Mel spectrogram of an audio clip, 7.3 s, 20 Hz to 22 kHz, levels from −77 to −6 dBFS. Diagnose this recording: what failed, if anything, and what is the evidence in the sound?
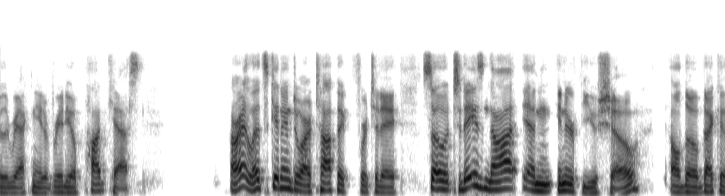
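Nothing here failed; the speech comes through the AMR wideband (HD Voice) link with nothing wrong to point to, and whatever that codec leaves behind is faint at most.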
